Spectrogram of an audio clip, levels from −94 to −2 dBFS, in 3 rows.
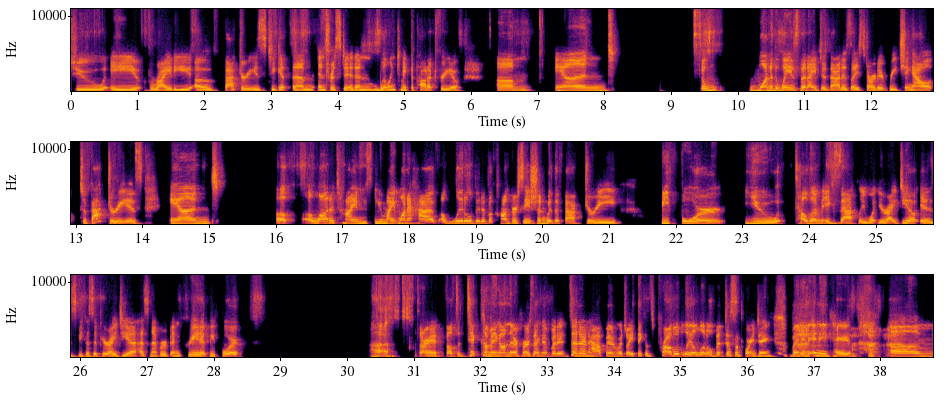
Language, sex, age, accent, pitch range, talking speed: English, female, 20-39, American, 170-230 Hz, 160 wpm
